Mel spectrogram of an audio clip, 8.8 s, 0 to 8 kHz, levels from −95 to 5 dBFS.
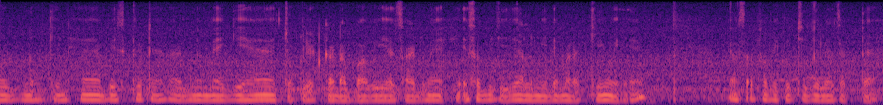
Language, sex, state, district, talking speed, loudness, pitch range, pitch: Hindi, male, Uttar Pradesh, Muzaffarnagar, 225 wpm, -34 LUFS, 90-95 Hz, 95 Hz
